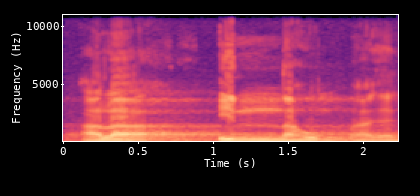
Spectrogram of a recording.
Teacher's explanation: jadi alanya itu empat harakat Mad Jaiz munfasil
